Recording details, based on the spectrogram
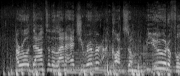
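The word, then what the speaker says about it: Lannahechee: The other day, I rode down to the Lanahatchee River. I caught some beautiful steelhead trout. You mean the River? No. The Lanahatchee. It runs right near here. Yeah, but it's pronounced Lanahatchee.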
